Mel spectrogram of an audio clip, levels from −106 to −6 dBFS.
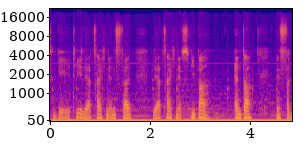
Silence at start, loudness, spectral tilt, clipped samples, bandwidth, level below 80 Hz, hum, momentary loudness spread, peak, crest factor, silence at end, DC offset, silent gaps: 0 s; -36 LUFS; -5 dB/octave; under 0.1%; 18.5 kHz; -58 dBFS; none; 15 LU; -16 dBFS; 18 dB; 0 s; 2%; none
